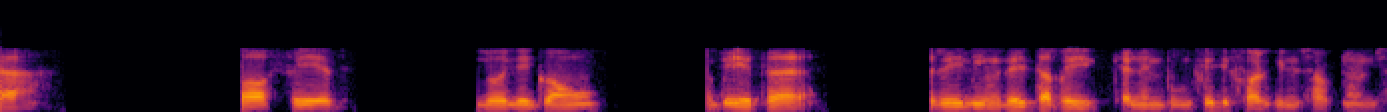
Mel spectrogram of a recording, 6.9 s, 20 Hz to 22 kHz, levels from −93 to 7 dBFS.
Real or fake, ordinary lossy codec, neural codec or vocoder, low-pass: fake; none; codec, 16 kHz, 16 kbps, FunCodec, trained on Chinese and English, 50 frames a second; 3.6 kHz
